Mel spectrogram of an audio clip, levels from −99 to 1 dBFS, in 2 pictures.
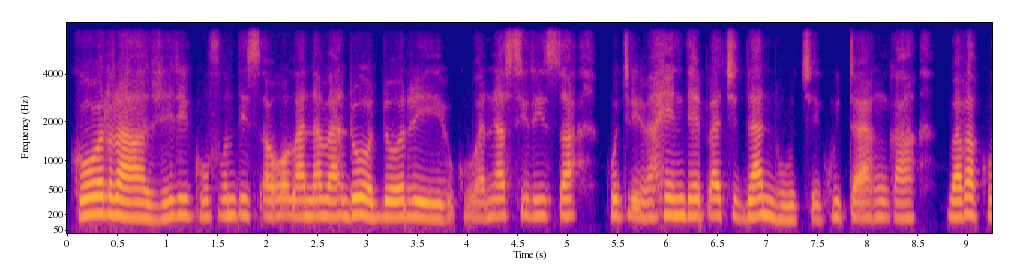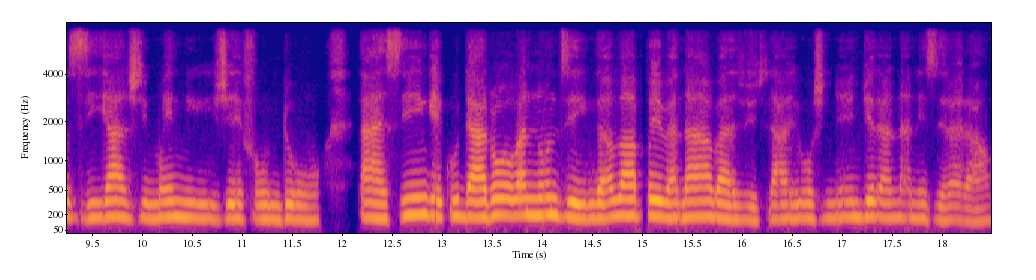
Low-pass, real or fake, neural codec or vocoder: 7.2 kHz; fake; codec, 16 kHz in and 24 kHz out, 0.6 kbps, FocalCodec, streaming, 4096 codes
